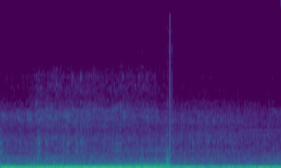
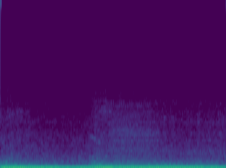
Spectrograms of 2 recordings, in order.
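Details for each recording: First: Classic Mini with twin SU carburetor conversion on its first drive, idle set slightly high, plugs suspected fouled after a cut-out and throttle cable sticking: crisp, even revs climbing and dropping through the gears without misfire; healthy. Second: Classic Mini John Cooper conversion with twin SU carburetors, first drive after cutting out: deep steady rumble slightly above normal idle; owner suspects sticking throttle cable and fouled plugs, plans to lower idle speed.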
